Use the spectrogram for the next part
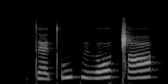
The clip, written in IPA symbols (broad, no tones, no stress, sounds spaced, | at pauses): t æ tʼ u p ʉ ð ɔ ǁ ɑ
